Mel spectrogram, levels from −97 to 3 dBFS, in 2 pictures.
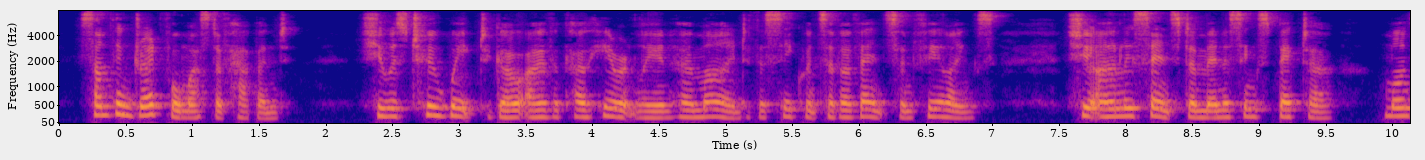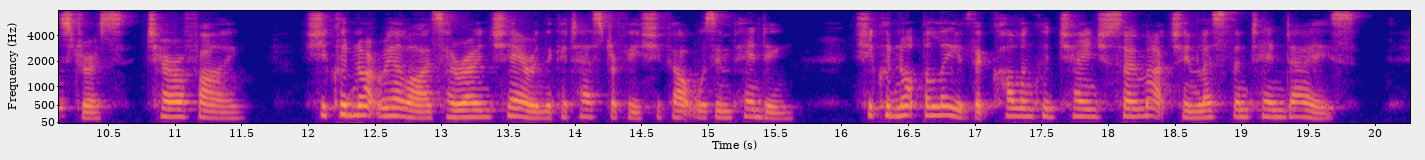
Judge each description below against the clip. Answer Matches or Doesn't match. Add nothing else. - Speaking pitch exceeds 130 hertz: Matches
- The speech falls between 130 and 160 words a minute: Doesn't match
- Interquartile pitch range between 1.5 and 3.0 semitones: Doesn't match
